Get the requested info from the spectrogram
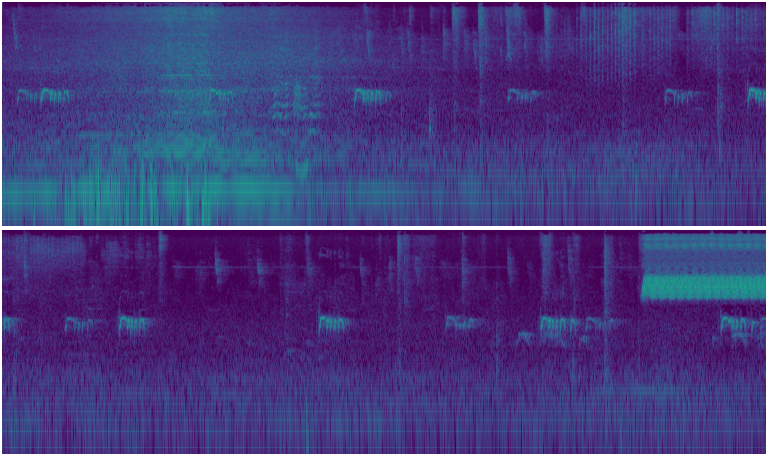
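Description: Zebra dove cooing: short, quick phrases repeated every one to three seconds. A loud rushing sound with a low hum swells and fades over the first six seconds, and a loud steady high electronic tone starts about two seconds before the end.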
